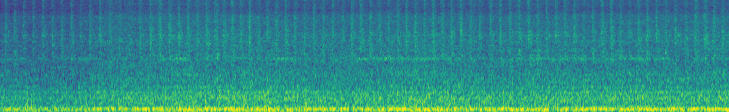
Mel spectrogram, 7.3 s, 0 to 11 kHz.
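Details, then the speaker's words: 1984 Ford F-150 V8 with the vacuum gauge reading normal while the carburetor air-fuel mixture screw is bottomed out: a rough idle with sharp, uneven pops about three to four a second over a low rumble, starved by the closed mixture screw. "see if i could tweak the uh air fuel needles see we get some action there [Music] i really don't like that damn sound"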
